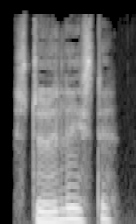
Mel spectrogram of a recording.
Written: stødliste

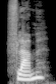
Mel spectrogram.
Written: flammet

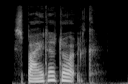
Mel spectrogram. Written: spejderdolk

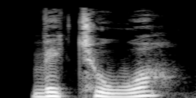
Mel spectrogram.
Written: vektor

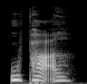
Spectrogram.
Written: uparret

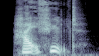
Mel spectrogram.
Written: hajfyldt

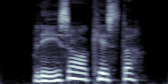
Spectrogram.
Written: blæserorkester

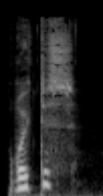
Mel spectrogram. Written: rygtes

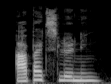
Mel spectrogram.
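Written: arbejdslønning

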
